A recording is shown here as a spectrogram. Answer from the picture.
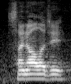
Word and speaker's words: sinology: to my profession as sinology, and I don't like the sound of that. But it's actually a legitimate alternative pronunciation. Sinology, sinology. It is a kind of sin to do it.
